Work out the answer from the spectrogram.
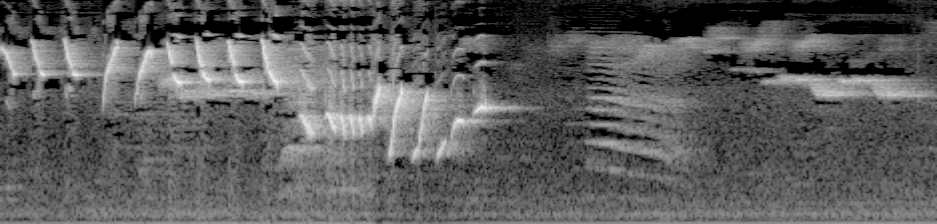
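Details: White-rumped shama (murai batu) in full varied song used to train other birds: a fast run of loud descending slurred whistles and notes, then a quiet pause and faint high whistled phrases.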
